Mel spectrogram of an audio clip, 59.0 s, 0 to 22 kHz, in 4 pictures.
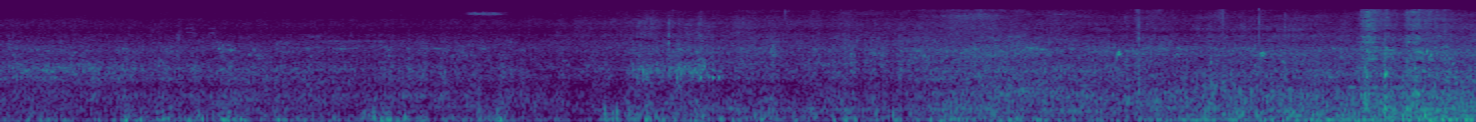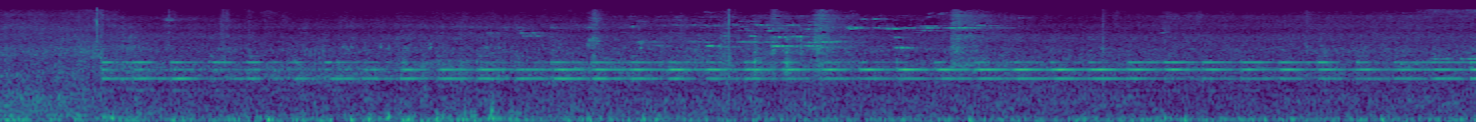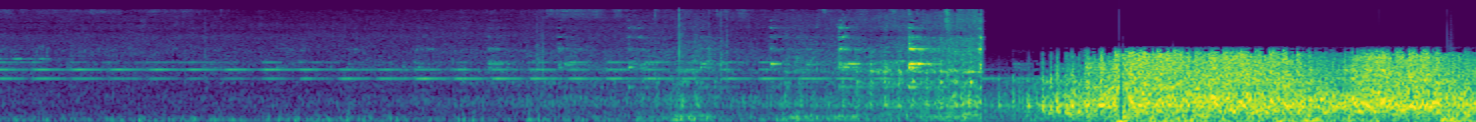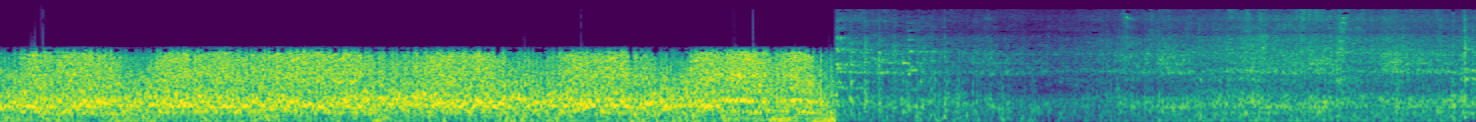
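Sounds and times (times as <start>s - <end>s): train rumble: 0.0s - 59.0s
train rumbling and clattering overhead: 0.0s - 59.0s.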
